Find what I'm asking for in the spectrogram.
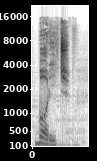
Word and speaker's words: Boric: dice, es Boric. – No porque se les cantó a los chilenos, sino porque es un apellido yugoslavo, se pronuncia con CH al final, Muy bien.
